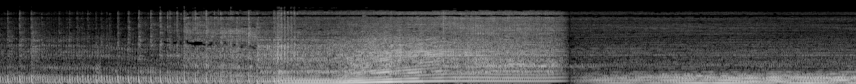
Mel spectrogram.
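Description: Two-stroke petrol cut-off saw cutting a steel beam with its abrasive disc. The engine's pitch rises about three seconds in as it revs up under the cut, then the sound cuts off abruptly just before six seconds, and music with a pulsing beat follows.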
